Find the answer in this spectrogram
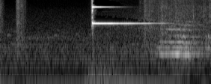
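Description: A single bright, bell-like ding on the cartoon soundtrack. It comes in suddenly about two seconds in and rings out and fades over about a second and a half, with faint held musical notes entering under its tail.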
